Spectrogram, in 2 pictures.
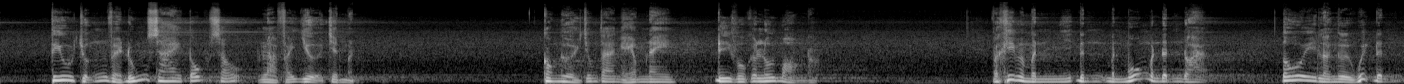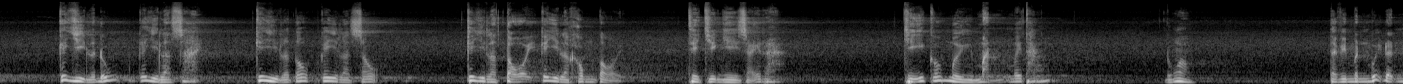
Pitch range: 120-155 Hz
